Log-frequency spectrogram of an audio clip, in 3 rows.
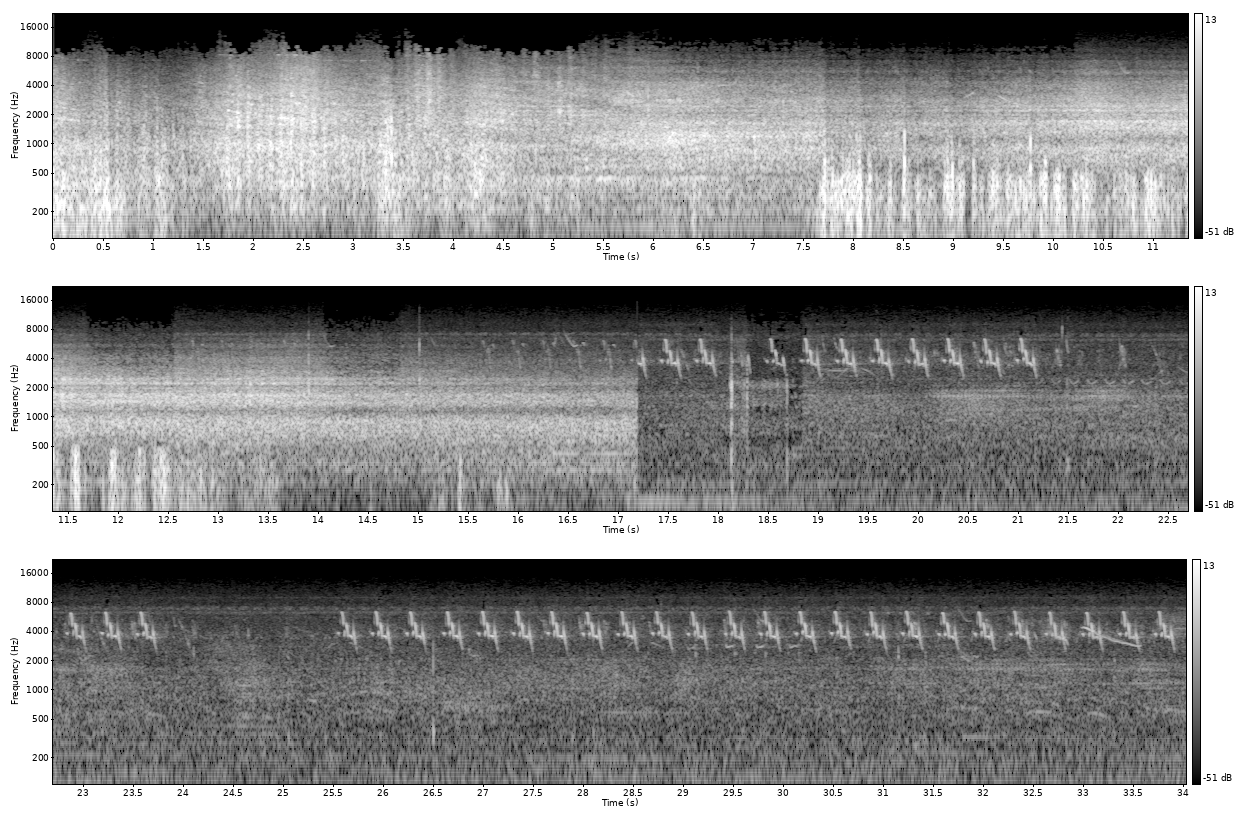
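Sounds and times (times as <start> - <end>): train rumbling past: 0.0 - 34.0
bird chirping: 15.6 - 34.0.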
